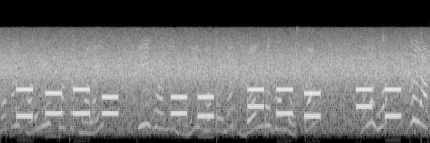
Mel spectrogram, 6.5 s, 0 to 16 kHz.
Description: DTMF, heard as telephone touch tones, dialled by hand, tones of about 250 ms, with radio hiss and speech in Nepali. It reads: 3564 41 #62 #3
